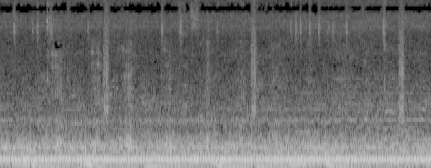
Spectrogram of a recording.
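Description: A Doritos Fiery Mango tortilla chip being bitten and chewed, a few faint crunches scattered over a steady low hum.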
